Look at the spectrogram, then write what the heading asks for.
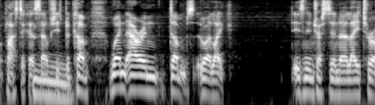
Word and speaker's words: Aaron: It is Aaron because it rhymes with Karen, and I think that in the stage musical they do like a joke about that.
